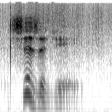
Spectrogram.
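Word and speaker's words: syzygy: an eclipse, they are said to be in sizzy. Hey, try that one on your champion someday. It's spelled s y z y g y.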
